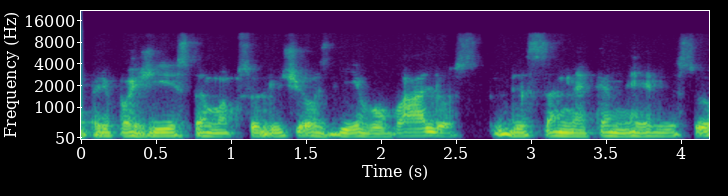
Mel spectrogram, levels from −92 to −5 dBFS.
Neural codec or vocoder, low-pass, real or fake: none; 10.8 kHz; real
